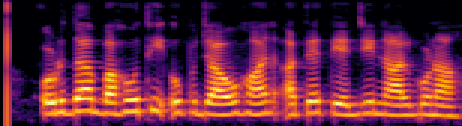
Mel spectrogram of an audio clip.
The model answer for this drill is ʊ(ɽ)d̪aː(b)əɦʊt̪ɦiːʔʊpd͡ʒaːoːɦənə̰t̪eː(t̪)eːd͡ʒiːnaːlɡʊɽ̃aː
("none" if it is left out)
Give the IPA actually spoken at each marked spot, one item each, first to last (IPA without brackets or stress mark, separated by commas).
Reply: ɽ, b, t̪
